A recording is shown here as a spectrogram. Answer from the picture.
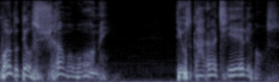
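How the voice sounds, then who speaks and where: The voice carries a clear vocal fry. Its pitch swings very widely up and down. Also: man. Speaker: evangelist preacher. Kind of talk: sermon. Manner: animated.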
